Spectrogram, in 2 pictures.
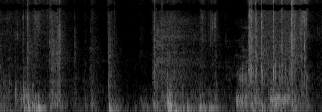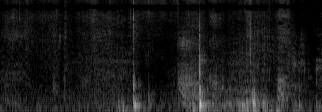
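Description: Gift box being unwrapped: ribbon and wrapping paper rustling, then the lid lifted off and the tissue paper inside handled, in scattered short rustles and taps, the sharpest about six and a half seconds in.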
